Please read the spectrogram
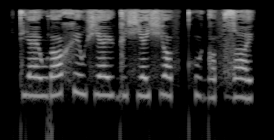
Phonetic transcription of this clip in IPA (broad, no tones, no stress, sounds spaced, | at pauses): t j æː w ɾ ɒ x e w ç æː y̯ ɡ e ç æ ç ɒː f kʷʰ æ ɡ ɒ f zˤ e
